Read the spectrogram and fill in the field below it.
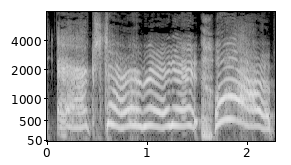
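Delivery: high screeching Dalek cry of exterminate. Retold or imitated. Fan acting out a Dalek attack, shrill screech. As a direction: shriek it like a killer robot.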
